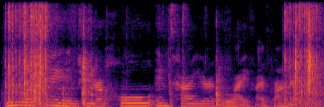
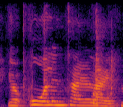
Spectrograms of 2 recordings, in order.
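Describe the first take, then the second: First: "whole entire life" stretched out slowly; measured, drawn-out assurance; slow, deliberate promise. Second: "whole entire life" pushed out louder; loud, emphatic "whole entire life"; emphatic declaration. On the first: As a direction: spell it out slowly, word by word. Deliberate slowed repeat as a promise. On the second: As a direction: hit "whole" hard and loud. Emphatic first take, then repeated slowly. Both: Real, not acted.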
